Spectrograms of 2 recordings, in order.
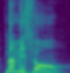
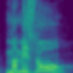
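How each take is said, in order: The two takes are said the same way.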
